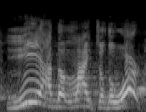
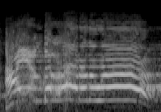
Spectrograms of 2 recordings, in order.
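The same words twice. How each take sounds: First: Said in the usual way. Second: High, loud, triumphant proclamation; bold declaration. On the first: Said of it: "the Bible says". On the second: Acted. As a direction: declare it with full confidence. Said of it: "How many times have you said".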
